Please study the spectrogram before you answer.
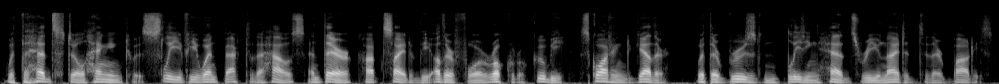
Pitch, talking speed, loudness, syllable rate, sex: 105 Hz, 215 wpm, -20 LUFS, 5.5 syllables/s, male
